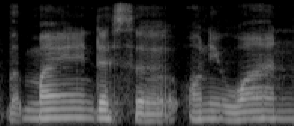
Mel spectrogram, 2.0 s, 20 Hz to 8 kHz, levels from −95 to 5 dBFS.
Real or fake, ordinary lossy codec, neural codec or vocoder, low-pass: fake; none; vocoder, 22.05 kHz, 80 mel bands, WaveNeXt; 7.2 kHz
